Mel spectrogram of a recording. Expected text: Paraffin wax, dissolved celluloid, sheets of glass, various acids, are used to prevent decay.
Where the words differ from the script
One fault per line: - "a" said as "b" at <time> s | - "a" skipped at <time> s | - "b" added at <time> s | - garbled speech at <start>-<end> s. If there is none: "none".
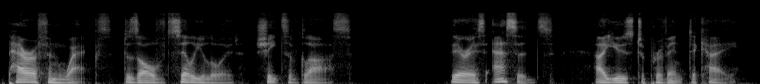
none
